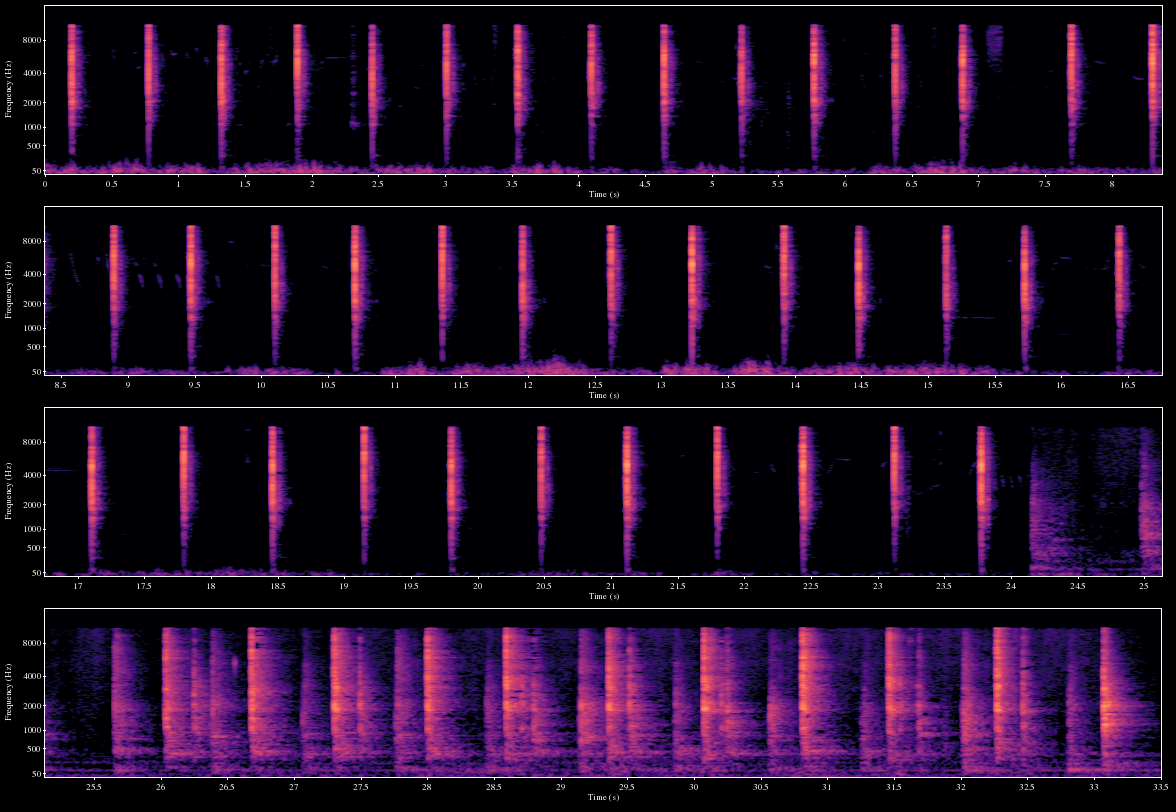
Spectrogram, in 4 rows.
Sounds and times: white cane on a different surfaces 0:24.2 - 0:33.5

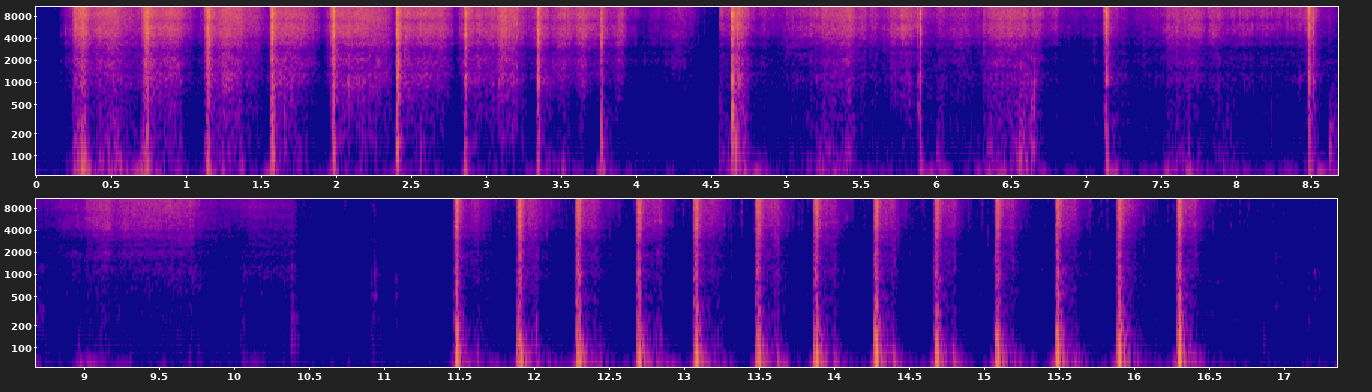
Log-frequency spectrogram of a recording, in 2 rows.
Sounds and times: crumbling, tearing, and stomping on a plastic bag 0:00.0 - 0:10.6
crumbling, tearing, and stomping on a plastic bag 0:11.4 - 0:17.2

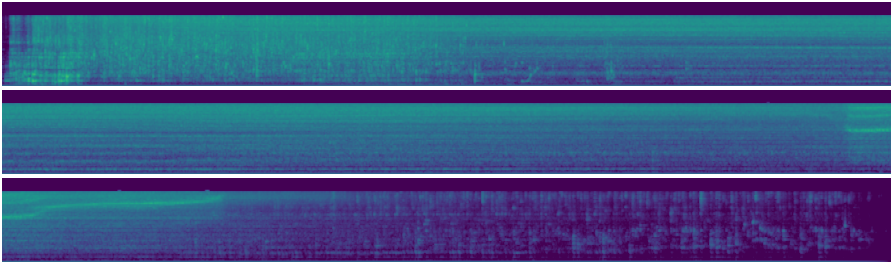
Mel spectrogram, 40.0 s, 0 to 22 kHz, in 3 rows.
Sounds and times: toilet flush and drain 0:00.0 - 0:39.5

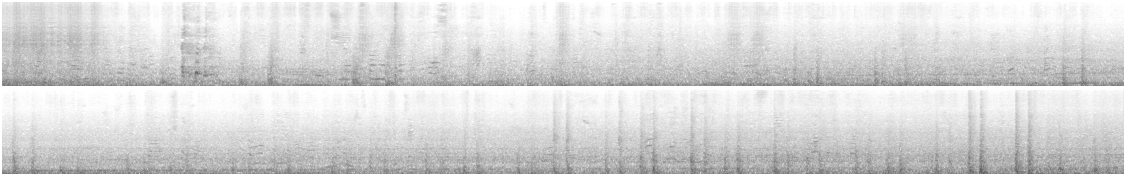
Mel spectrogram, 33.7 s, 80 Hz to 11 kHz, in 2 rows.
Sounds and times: Tram rides over the bridge 0:00.0 - 0:33.6

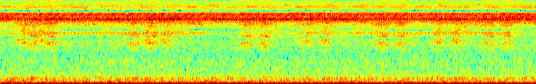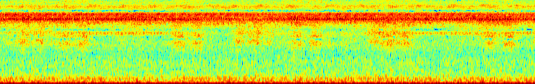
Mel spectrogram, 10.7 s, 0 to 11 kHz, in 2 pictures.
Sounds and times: insect chorus 0:00.0 - 0:10.7

